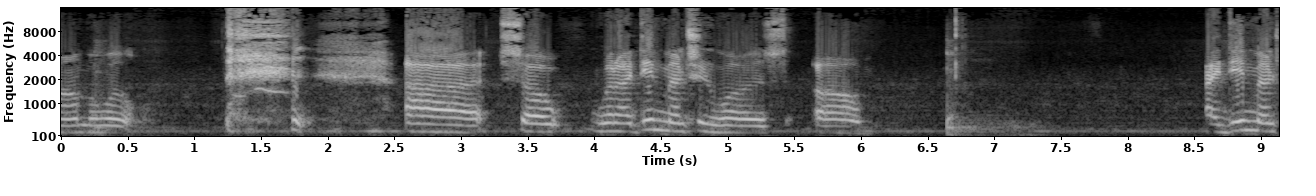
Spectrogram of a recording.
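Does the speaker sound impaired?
Yes: Down syndrome; trisomy 21, congenital.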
